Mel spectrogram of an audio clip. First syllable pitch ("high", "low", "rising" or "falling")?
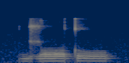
low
